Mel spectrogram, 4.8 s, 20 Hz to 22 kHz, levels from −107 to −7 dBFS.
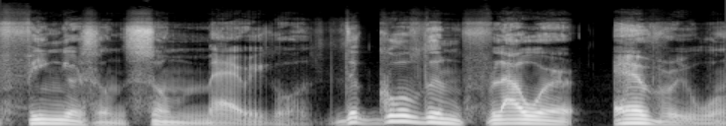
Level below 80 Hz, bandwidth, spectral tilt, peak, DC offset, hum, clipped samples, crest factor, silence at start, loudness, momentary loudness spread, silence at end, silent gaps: -46 dBFS; 12.5 kHz; -5 dB/octave; -4 dBFS; under 0.1%; none; under 0.1%; 18 dB; 0 s; -22 LUFS; 11 LU; 0 s; none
